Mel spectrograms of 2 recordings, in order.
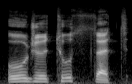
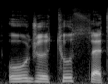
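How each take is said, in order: No difference in how they are said.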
